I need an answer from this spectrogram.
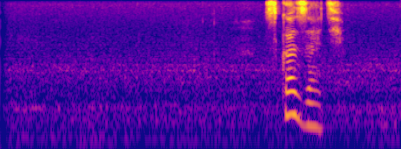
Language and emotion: Russian, neutral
